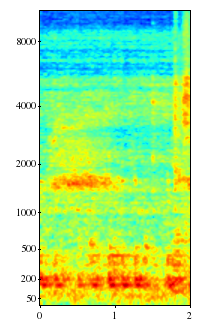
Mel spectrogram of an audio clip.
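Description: A person's voice making a drawn-out, wavering sound with no clear words.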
